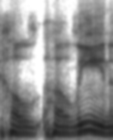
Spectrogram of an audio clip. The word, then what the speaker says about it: Helena: So again, St. Helene, as you're pronouncing it, is actually spelled H-E-L-E-N-A.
